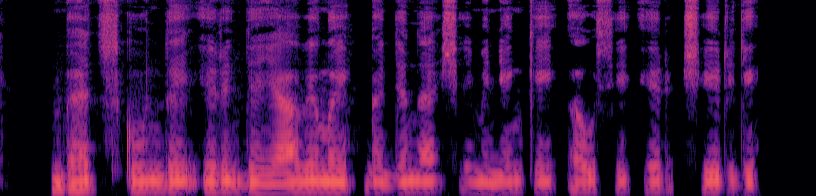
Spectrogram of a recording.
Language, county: Lithuanian, Alytus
